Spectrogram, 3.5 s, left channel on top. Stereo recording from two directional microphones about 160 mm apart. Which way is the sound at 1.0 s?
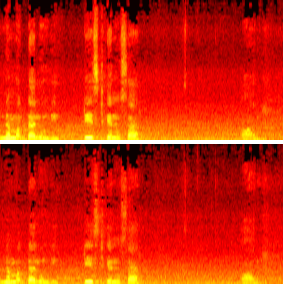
25° left (ahead or behind).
